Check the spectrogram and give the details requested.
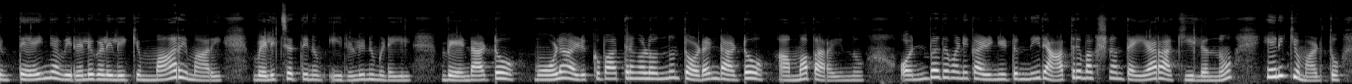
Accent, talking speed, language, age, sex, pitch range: native, 100 wpm, Malayalam, 20-39, female, 210-270 Hz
